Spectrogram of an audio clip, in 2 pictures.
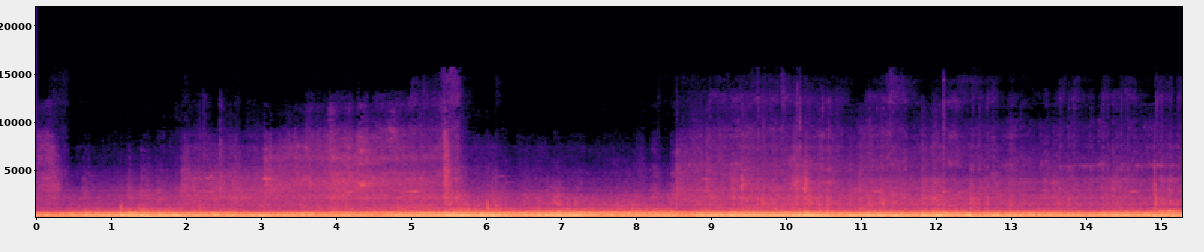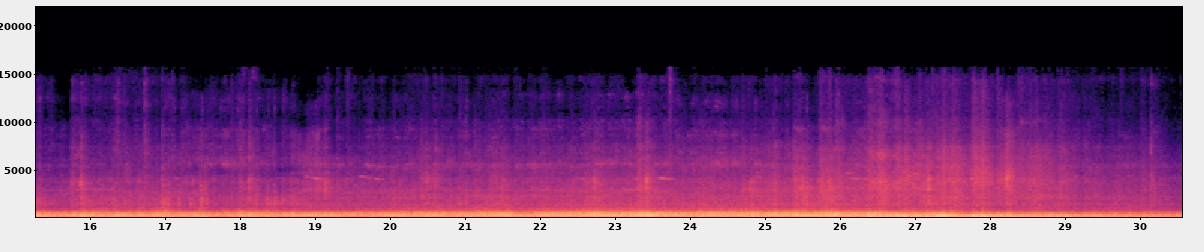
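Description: R160 New York City subway car running through a tunnel, heard from inside the car: a loud, steady rumble of steel wheels on rail, with many sharp clicks throughout.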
